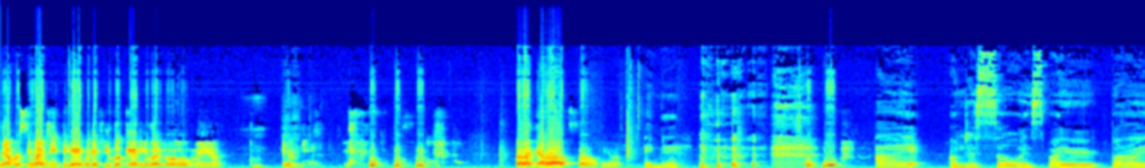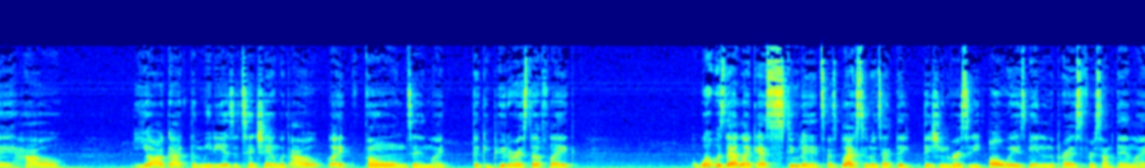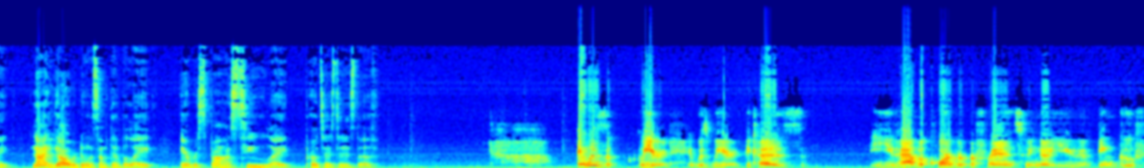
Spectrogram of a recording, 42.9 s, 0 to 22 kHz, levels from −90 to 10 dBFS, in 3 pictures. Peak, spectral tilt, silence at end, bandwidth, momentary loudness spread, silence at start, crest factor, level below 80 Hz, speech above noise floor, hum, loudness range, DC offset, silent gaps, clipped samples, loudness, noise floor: 0 dBFS; -4 dB/octave; 0 s; 17 kHz; 17 LU; 0 s; 16 dB; -44 dBFS; 28 dB; none; 11 LU; under 0.1%; none; 0.1%; -16 LUFS; -43 dBFS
